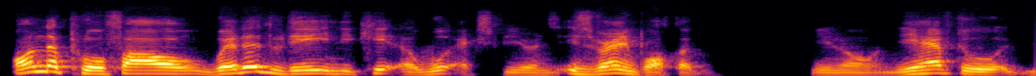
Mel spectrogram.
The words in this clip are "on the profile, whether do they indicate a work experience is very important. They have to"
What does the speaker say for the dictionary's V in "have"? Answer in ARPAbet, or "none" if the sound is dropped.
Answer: F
